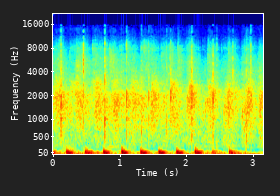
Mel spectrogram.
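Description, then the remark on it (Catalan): An audience applauds loudly, the clapping falling into a steady, rhythmic beat of roughly four claps per second over a dense wash of hand claps, with no talking. “Magnífic, un gran aplaudiment, si us plau, per al Toni i la Cristina.”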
